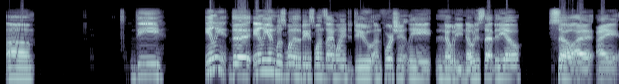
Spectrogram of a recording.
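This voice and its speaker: A man hosts a casual livestream in a mid-pitched voice. He talks informally and thinks aloud, rambling through his answers to viewers like a game master chatting with his players. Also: a bit bright, poor audio.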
